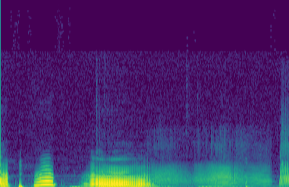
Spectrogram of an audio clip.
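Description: A string of comic fart sound effects: two quick short toots, then a long wavering buzzy one, followed by several raspier sputters, loud with no talking.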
